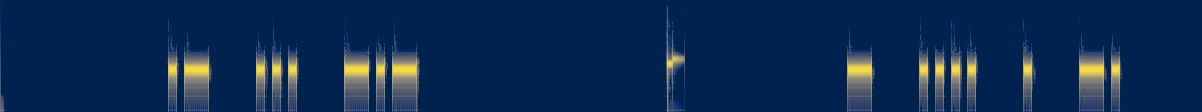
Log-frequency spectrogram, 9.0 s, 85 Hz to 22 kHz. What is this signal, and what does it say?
Morse code, heard as a keyed tone, about 20 wpm, spaced as for 14 wpm, 700 Hz. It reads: ASK THEN
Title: 2x Character Spacing - Top 200 Words - 20wpm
